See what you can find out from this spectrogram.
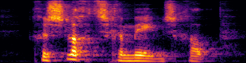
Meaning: sexual intercourse
- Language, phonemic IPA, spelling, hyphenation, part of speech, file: Dutch, /ɣəˈslɑxts.xəˌmeːn.sxɑp/, geslachtsgemeenschap, ge‧slachts‧ge‧meen‧schap, noun, Nl-geslachtsgemeenschap.ogg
